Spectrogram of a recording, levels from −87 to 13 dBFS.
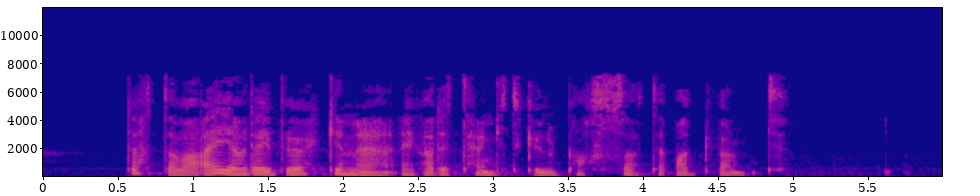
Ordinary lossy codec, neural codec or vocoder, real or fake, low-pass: MP3, 32 kbps; codec, 16 kHz, 4 kbps, FunCodec, trained on LibriTTS, 50 frames a second; fake; 7.2 kHz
